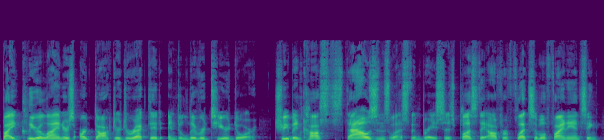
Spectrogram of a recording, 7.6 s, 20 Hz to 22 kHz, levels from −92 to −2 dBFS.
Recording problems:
thin; somewhat; fading below 450 Hz

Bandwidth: 15.5 kHz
